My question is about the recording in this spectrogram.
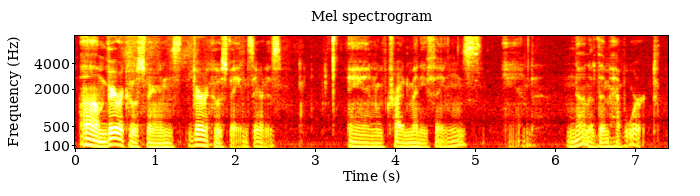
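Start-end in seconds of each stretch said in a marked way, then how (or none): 3.4-7.3 hushed, confiding whisper; whispered aside about the wife. Real, not acted. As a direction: drop to a near whisper, sharing something private. Confides wife's struggles, softly.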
